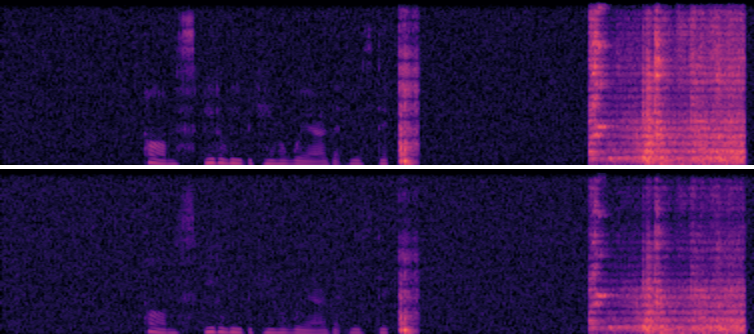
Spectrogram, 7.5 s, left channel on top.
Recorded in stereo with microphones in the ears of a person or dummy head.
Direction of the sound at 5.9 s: 40° left (ahead or behind).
